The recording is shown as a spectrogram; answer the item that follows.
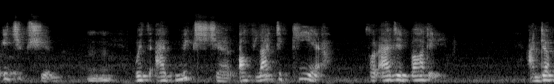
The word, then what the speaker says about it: Latakia: Clearly, the gold standard for how to pronounce Latakia is the lady running the tea shop in the Basil Rathbone Sherlock Holmes film, Dressed to Kill. She says Latakia.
